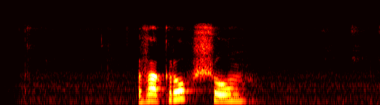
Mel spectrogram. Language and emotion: Russian, neutral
